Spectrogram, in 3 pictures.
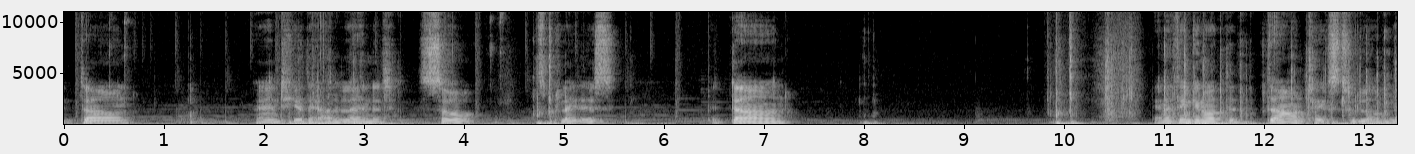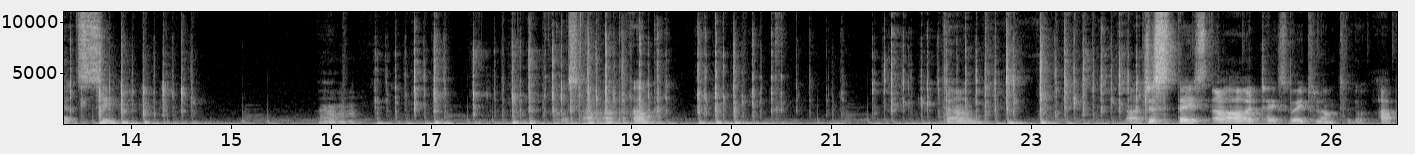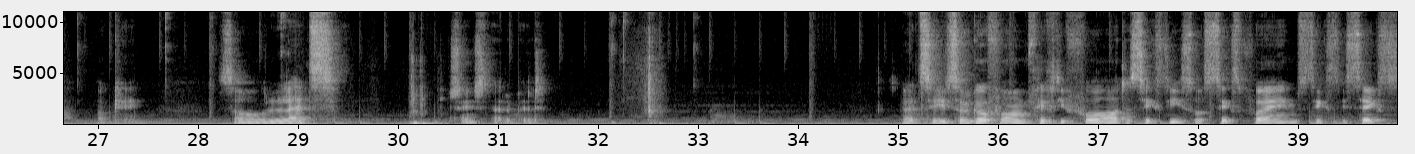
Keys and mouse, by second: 0.4 click, 1.2-2.1 drag, 2.6 shift+middle drag, 4.2 click, 4.7 space, 9.9 space, 11.0 Right, 11.2 Right, 11.4 Right, 11.6 Right, 11.8 Right, 12.3 Left, 12.5-14.1 Left, 14.3 Left, 14.5 Left, 16.5 Left, 16.7 Left, 16.8 Left, 17.0 Left, 17.4 Right, 17.6 Right, 17.8 Right, 18.0 Right, 18.2 Right, 18.4 Right, 18.6 Right, 18.8 Right, 18.9 Right, 19.1 Right, 20.0 Right, 21.4 Left, 21.6-23.3 Left, 23.5 Left, 23.7 Left, 23.9 Left, 24.1 Left, 24.2 Left, 26.8-27.7 drag, 28.1-28.9 drag, 30.1 g, 32.1 click, 32.9-39.9 drag.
